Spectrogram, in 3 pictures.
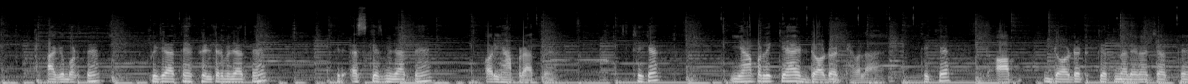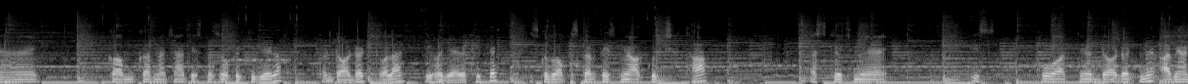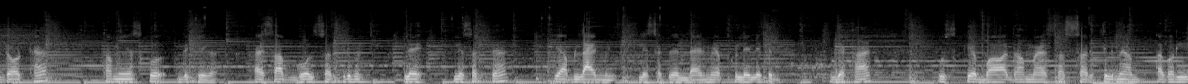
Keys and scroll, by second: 0.6 ctrl+z, 17.1 ctrl+z, 32.5 ctrl+z.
